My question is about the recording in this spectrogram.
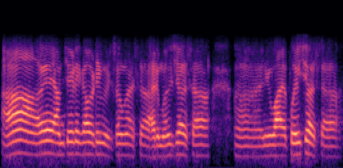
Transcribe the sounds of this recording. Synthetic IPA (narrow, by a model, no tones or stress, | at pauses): ɦãɦəeamt͡ɕakəɽeɡaʋʈʰim̤iʈsõŋɡaəsaɦəɾməlt͡ɕeəsaː | ñiʋaɭpəjt͡ɕoəsa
